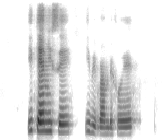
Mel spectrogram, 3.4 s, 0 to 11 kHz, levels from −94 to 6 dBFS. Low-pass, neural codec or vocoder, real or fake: 9.9 kHz; codec, 24 kHz, 0.9 kbps, WavTokenizer, large speech release; fake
